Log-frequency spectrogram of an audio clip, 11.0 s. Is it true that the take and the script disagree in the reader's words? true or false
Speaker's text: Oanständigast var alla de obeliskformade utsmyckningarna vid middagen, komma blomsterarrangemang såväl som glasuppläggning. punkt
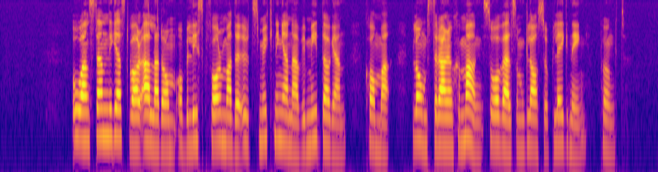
false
